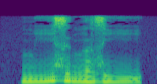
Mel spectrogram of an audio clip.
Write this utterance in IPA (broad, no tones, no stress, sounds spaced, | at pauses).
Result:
m i z ɨ ŋ ə̃ z i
